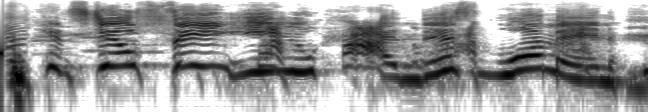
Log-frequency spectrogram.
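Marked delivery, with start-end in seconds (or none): 0.0-1.6 mock angry, very high-pitched snapping tone. Retelling how their mother snapped at a woman: imitating an angry snap. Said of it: "she snaps".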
